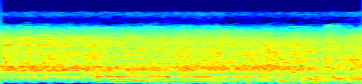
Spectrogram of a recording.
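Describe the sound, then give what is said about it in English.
The Dolphins football team cheers loudly on the sidelines after the kicking team is awarded the ball, a dense, steady roar of many shouting voices with whoops and yells blending together, continuous throughout. “And the Dolphins, as if they received an early holiday present, cheer on the sidelines.”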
